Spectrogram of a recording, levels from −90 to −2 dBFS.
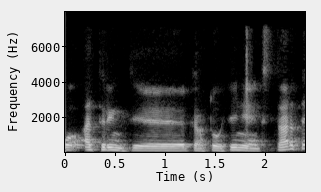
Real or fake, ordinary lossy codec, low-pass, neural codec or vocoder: fake; MP3, 64 kbps; 7.2 kHz; codec, 16 kHz in and 24 kHz out, 1 kbps, XY-Tokenizer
